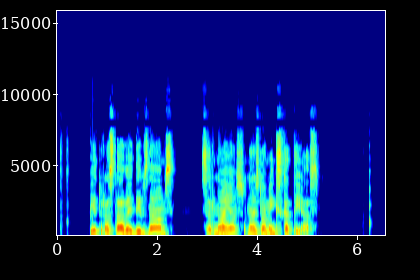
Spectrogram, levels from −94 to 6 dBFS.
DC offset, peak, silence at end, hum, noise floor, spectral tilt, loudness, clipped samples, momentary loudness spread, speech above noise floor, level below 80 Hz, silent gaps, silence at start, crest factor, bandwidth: under 0.1%; -4 dBFS; 0.3 s; none; under -90 dBFS; -3.5 dB/octave; -24 LUFS; under 0.1%; 13 LU; over 67 dB; -70 dBFS; none; 0.65 s; 20 dB; 9.4 kHz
